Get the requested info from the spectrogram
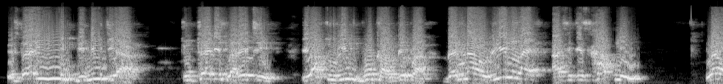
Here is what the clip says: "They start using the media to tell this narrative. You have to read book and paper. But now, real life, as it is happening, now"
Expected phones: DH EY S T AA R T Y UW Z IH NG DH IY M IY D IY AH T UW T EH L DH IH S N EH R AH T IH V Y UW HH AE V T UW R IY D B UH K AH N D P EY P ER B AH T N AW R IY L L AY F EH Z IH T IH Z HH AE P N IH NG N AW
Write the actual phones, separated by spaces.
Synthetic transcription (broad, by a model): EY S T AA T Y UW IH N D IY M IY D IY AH T UW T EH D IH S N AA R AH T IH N Y UW HH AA F T UW R IY D B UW K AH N P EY P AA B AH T N AW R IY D L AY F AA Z IH T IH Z HH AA P N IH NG N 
